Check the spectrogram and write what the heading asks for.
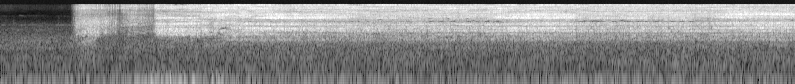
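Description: Garden-hose watering wand switched on about a second in, its shower head spraying water onto a patch of lawn with a steady hiss.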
